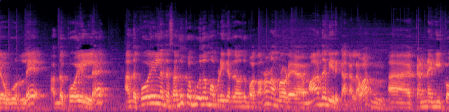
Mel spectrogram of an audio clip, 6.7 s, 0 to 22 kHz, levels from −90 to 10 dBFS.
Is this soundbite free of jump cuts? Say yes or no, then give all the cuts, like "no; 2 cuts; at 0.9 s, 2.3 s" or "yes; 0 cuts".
yes; 0 cuts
